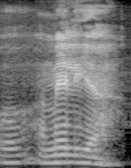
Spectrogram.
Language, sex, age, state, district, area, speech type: Sindhi, male, 18-30, Gujarat, Kutch, rural, spontaneous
